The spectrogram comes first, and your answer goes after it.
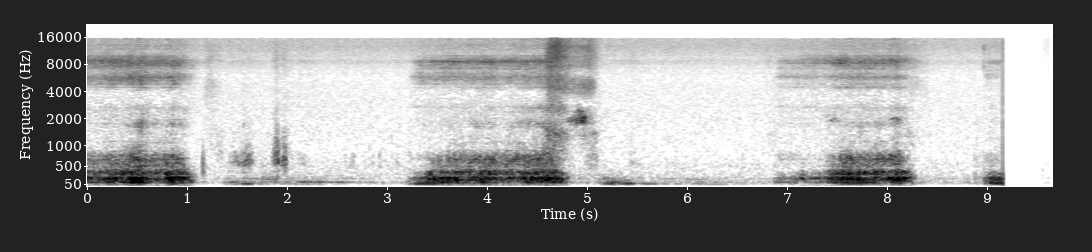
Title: SUARA NGOROK TIDUR PULAS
